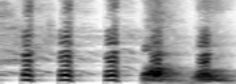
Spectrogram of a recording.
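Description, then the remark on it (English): A dog barks at children who have just come home, three quick, sharp times in a steady rhythm, then a longer, rougher bark, all loud with no talking. “The kids have just come home and the dogs noticed them.”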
